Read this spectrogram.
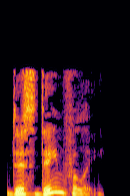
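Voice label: "disdainfully", British English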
